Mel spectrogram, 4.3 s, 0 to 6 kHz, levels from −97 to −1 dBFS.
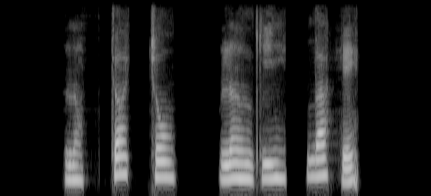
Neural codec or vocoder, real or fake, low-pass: codec, 16 kHz, 1 kbps, FunCodec, trained on LibriTTS, 50 frames a second; fake; 5.4 kHz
